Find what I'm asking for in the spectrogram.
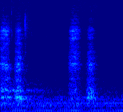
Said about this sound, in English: The quick, shallow breath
